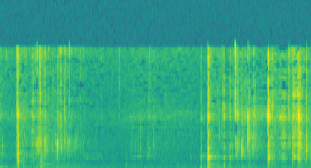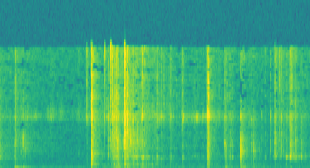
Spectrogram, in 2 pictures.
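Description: A metal blade scrapes a solid pink bar of soap, shaving off curls that pile up on a wooden table. Short, crisp, bright scraping and crackling bursts come at an uneven pace with quiet gaps between them.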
